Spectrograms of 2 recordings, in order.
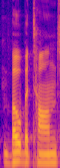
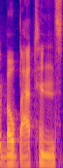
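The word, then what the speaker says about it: Beauxbatons: the Derm strings and the bo batons or Bob batons depending on which pronunciation you use uh they kind of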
